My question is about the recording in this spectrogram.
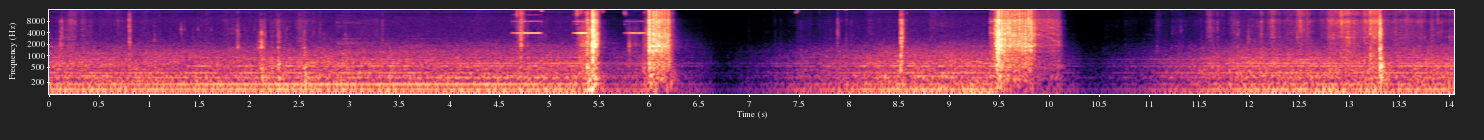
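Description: Cordless quarter-inch impact driver run in two short bursts, about five and a half and nine and a half seconds in, loosening a fastener on the engine bay; a steady low hum runs underneath.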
